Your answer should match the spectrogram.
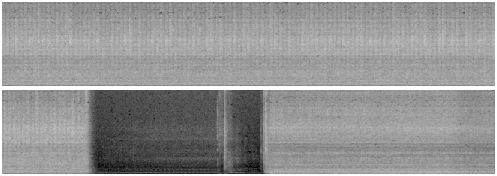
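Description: A printing machine running in a print shop gives a loud, steady, dense mechanical clatter that stops for about three seconds near the end, leaving near silence, then starts again at full strength.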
